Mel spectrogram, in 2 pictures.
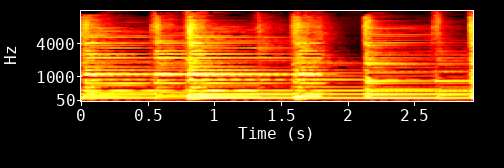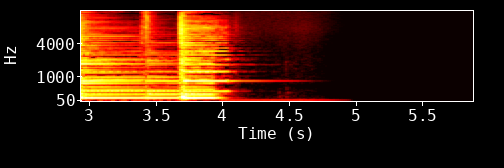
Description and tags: acoustic d pickstrumpattern2
Pick strumming around a D chord pattern on a Yamaha acoustic guitar recorded with Olympus DS-40/Sony mic.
